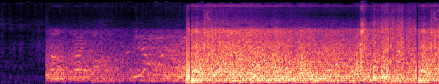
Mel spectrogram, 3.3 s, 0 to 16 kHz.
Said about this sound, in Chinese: 天津滨海新区8月12日午夜发生大爆炸，目前的死亡人数已经上升到40多人，其中包括消防官兵，受伤人员超过520人，其中重症病员66人。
